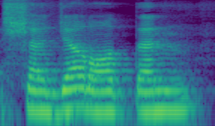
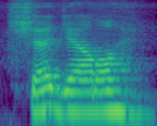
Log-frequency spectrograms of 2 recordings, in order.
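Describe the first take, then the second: First: The word ends with a full tan syllable. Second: The word ends with a silent h sound. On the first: The speaker calls it wrong. "Tidak boleh dibaca syajaratan" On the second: The speaker calls it right. "tapi dimatikan syajarah"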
